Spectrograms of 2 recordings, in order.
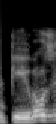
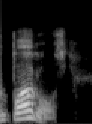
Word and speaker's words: Buggles: There's two G's in there. It's not the Bugles, it's the Buggles.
